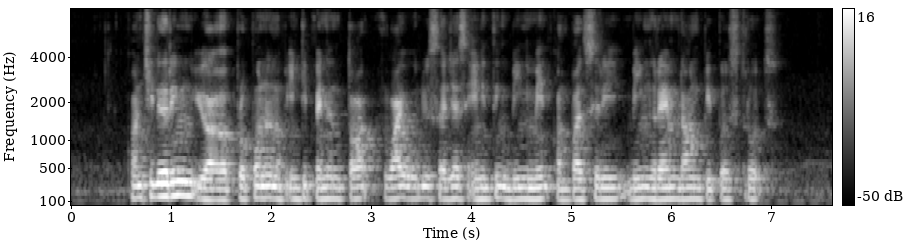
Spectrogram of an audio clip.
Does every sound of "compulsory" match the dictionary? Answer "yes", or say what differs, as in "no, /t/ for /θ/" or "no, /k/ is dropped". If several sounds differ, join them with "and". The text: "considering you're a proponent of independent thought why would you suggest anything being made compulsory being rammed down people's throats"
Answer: yes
